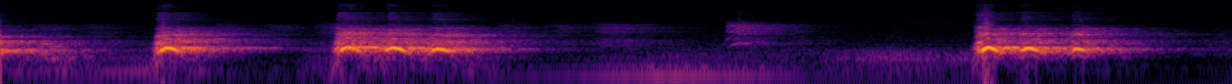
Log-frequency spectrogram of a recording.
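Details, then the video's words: A long-haired German Shepherd barking at the TV: a few deep, loud barks with pauses between them. "German Shepherd Amadeus barking at tv"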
